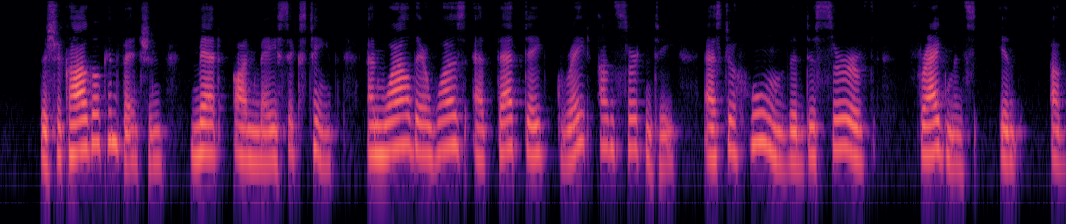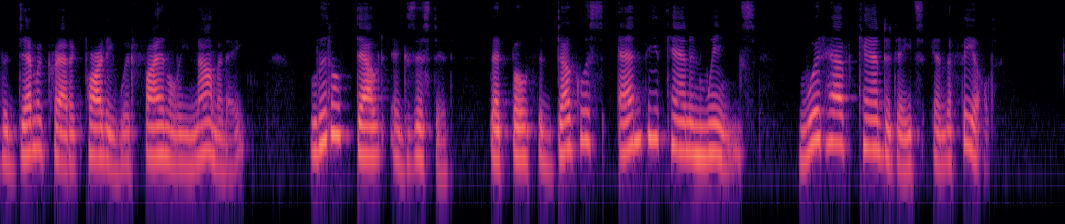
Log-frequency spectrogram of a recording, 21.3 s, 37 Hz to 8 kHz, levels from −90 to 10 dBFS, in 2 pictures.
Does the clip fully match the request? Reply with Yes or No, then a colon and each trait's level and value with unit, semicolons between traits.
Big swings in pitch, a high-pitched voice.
No: average, 4.6 semitones; high, 195 Hz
